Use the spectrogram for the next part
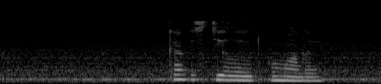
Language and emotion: Russian, neutral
